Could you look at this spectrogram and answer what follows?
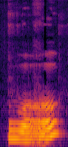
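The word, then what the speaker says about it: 五: at number five number five is like this whoa whoa this is accent number three and it's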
